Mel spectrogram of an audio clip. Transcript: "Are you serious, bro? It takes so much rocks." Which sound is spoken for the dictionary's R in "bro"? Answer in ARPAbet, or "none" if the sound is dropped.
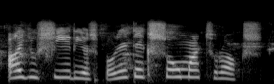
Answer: none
